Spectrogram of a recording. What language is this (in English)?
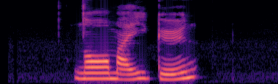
Cantonese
